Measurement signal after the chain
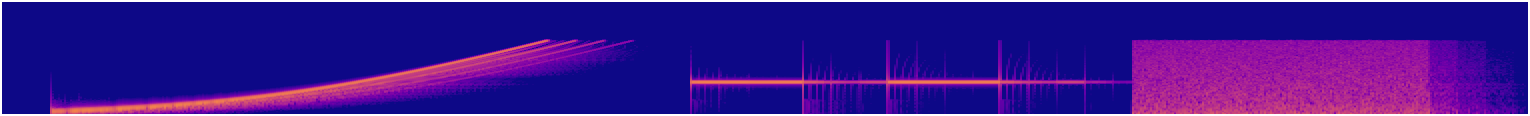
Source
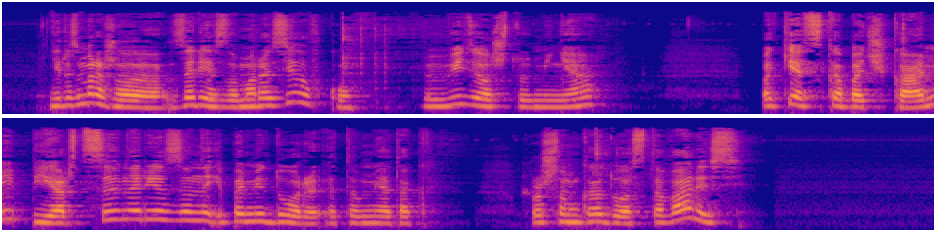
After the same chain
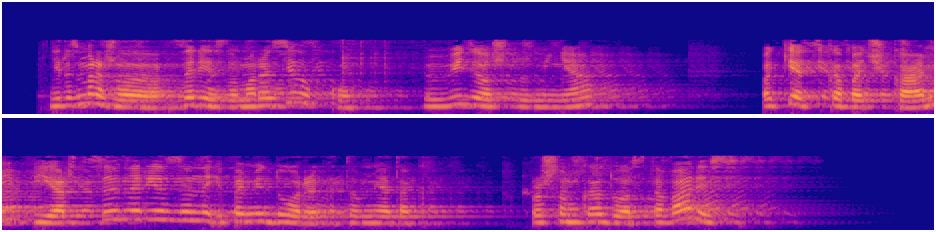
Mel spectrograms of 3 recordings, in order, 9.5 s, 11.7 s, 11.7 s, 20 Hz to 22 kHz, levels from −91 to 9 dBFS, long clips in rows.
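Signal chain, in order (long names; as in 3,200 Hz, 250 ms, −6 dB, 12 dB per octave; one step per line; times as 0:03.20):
noise gate with hold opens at −47 dBFS
linear-phase brick-wall low-pass 6,200 Hz
mains-hum notches 50/100/150/200/250/300/350/400 Hz
repeating echo 178 ms, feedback 35%, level −14.5 dB
spring reverb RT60 1.2 s, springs 42 ms, chirp 35 ms, DRR 13.5 dB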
